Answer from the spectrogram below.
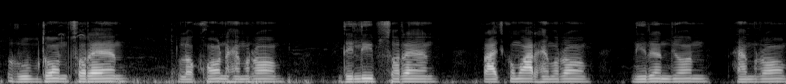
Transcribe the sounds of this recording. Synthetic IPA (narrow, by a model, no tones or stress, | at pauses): ɾubd̪ʱɔnsɔɾɛnlɔkʰɔnɦɛmɾɔm | d̪ilip̚sɔɾɛn | ɾad͡ʒkumaɾɦɛmɾɔm | niɾɛnd͡ʒɔn | hɛmɾɔm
